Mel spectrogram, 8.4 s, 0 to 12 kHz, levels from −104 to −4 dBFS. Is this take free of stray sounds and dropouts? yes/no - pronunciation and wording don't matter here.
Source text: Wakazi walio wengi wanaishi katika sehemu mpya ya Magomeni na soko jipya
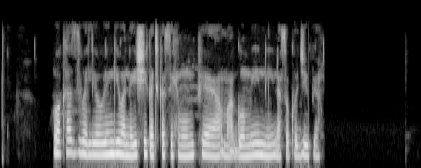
yes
